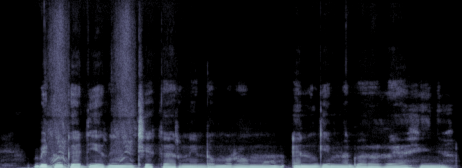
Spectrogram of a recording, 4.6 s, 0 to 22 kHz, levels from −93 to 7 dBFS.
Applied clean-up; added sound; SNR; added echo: neural mask model Resemble Enhance denoiser.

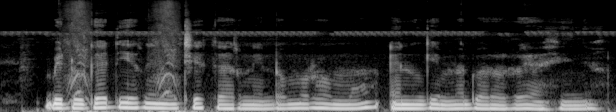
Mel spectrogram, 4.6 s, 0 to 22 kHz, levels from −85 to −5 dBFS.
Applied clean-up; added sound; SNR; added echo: none; Zipper (clothing); 13 dB; none.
